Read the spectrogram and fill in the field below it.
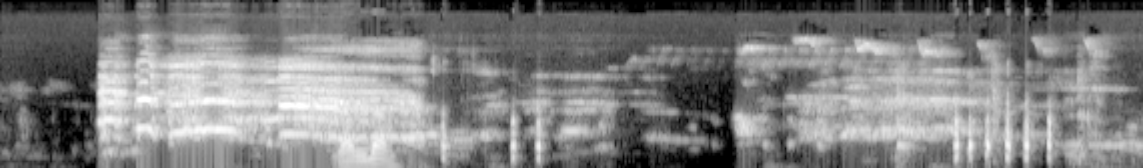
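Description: Roosters crow and hens cluck loudly at a backyard gamefowl breeder's yard, with a long crow up front and sharp repeated clucks later, while someone talks nearby.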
